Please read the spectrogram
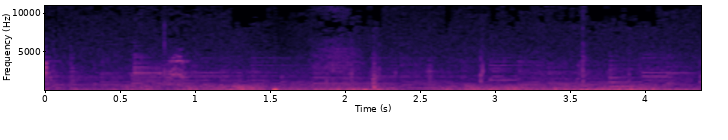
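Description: Background music with held tones laid over a low rumble of thunder and rain.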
